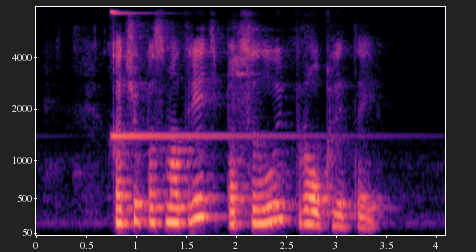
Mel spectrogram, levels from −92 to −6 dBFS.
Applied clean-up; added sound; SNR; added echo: none; Glockenspiel; 16 dB; reverberation time 0.5 s.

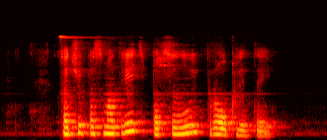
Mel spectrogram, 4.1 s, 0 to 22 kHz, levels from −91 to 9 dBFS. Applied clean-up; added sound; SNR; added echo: neural separator model SepFormer DNS4.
